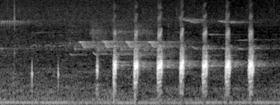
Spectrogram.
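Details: Eastern wild turkey gobblers sounding off early in the morning in Mississippi; two soft notes, then a steady series of about eight loud, raspy notes spaced evenly, with faint birdsong in the background.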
